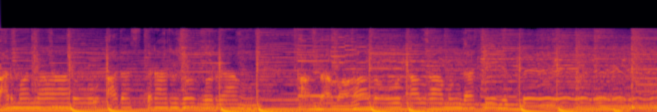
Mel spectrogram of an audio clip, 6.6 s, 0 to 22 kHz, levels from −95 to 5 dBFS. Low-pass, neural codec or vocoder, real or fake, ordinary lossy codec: none; none; real; none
